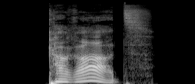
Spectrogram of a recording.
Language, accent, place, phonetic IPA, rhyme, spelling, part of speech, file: German, Germany, Berlin, [kaˈʁaːt͡s], -aːt͡s, Karats, noun, De-Karats.ogg
- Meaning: genitive singular of Karat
